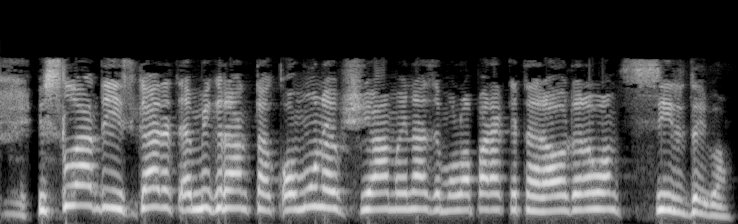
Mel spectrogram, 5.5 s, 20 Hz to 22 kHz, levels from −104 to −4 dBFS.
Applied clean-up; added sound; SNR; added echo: none; none; none; none.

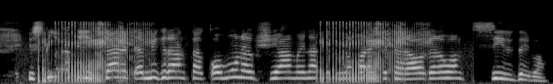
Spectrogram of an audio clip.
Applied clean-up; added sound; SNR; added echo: neural diffusion model UNIVERSE++.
